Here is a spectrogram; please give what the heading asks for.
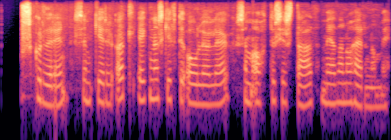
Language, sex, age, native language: Icelandic, female, 50-59, Icelandic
